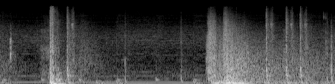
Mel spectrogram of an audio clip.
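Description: Weapon fire aimed at a target during a military operation, with an armored vehicle in view: two heavy booming shots, a sharp one early and a louder, longer blast about halfway through, over a steady low engine-like hum.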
